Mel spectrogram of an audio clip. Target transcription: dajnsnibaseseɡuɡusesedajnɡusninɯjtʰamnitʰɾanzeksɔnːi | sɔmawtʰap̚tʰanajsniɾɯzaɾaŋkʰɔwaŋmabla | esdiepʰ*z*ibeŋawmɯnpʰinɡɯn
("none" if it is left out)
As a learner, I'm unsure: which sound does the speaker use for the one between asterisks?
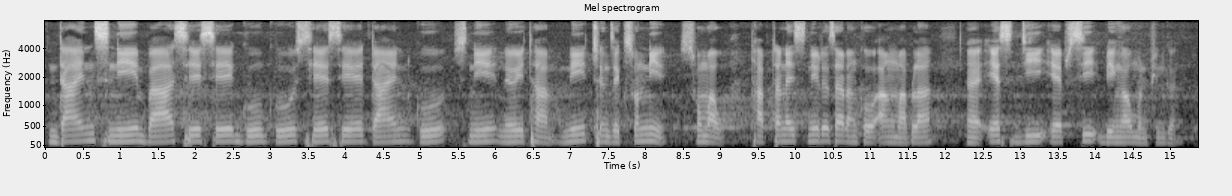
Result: s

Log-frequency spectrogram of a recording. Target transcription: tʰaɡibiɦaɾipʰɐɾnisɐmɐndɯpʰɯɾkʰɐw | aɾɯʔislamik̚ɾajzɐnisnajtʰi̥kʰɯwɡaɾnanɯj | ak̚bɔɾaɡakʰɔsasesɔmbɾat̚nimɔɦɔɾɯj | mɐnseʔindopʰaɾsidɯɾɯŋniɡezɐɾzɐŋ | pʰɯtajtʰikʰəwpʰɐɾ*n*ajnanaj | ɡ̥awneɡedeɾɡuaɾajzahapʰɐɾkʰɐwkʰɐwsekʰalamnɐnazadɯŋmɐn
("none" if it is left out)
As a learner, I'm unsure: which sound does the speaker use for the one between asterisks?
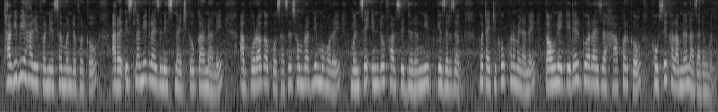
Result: m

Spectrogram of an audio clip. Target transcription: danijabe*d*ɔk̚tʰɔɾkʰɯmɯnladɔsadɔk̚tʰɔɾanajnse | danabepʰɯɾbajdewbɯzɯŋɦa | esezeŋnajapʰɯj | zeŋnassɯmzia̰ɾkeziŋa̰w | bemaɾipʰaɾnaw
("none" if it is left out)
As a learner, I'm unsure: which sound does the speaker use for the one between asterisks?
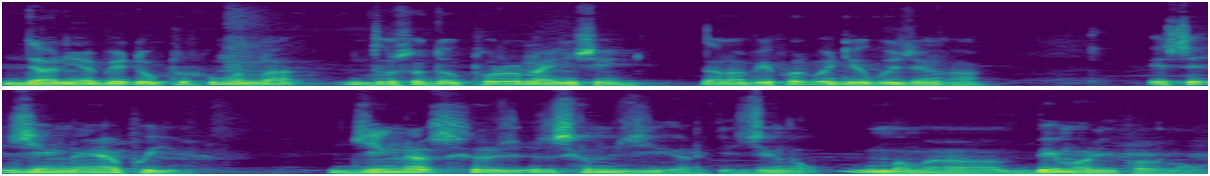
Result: d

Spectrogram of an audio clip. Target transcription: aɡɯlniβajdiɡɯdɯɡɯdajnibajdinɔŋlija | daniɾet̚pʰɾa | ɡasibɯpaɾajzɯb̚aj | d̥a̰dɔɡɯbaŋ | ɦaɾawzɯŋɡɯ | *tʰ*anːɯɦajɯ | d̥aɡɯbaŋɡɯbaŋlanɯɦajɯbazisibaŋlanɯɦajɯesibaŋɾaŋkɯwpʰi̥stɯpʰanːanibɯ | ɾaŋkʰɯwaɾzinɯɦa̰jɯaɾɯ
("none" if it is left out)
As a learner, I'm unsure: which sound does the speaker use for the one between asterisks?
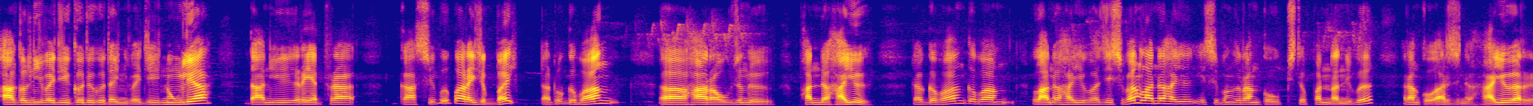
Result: pʰ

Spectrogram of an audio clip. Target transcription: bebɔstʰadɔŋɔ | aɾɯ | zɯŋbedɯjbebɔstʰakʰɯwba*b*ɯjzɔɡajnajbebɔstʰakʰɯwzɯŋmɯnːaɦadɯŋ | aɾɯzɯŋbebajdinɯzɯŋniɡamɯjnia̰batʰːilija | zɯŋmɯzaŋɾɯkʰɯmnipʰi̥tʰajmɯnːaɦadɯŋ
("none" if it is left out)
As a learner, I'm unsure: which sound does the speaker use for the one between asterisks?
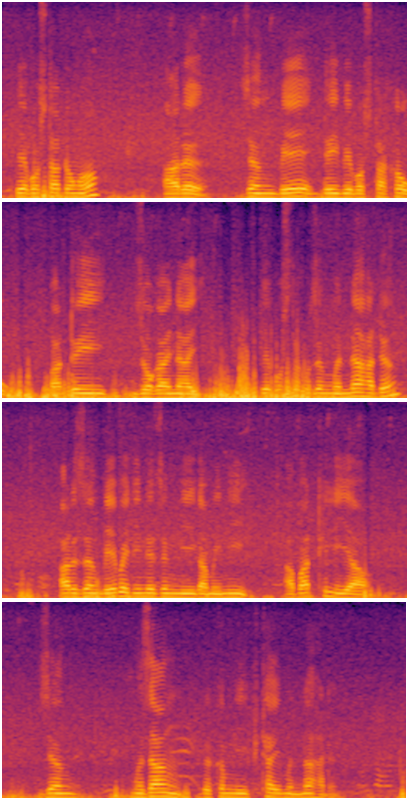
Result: d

